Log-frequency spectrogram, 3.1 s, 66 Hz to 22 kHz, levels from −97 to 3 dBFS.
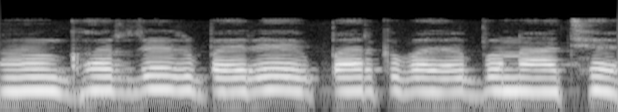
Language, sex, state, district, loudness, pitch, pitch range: Bengali, female, West Bengal, Jalpaiguri, -13 LUFS, 200 Hz, 195-205 Hz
